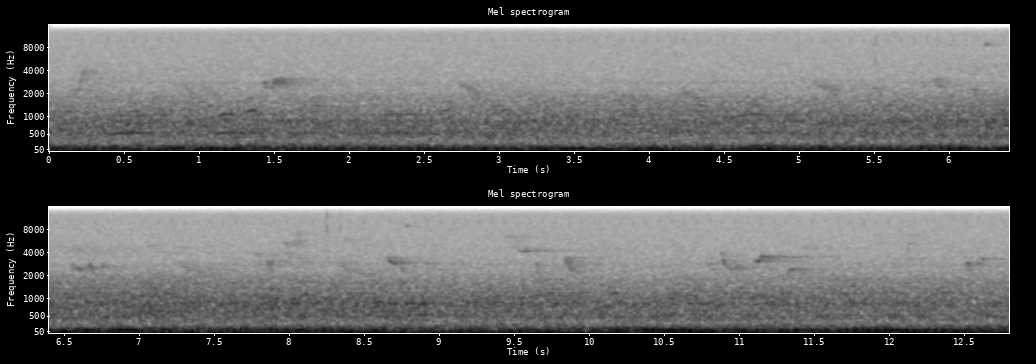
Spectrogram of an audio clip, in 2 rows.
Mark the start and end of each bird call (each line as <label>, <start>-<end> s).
Canada Goose (Branta canadensis), 0.0-2.7 s
Veery (Catharus fuscescens), 1.3-1.7 s
Gray Catbird (Dumetella carolinensis), 7.6-12.8 s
